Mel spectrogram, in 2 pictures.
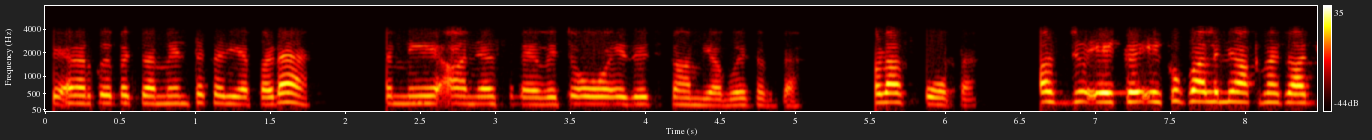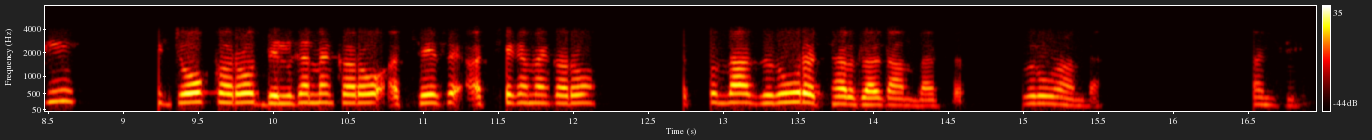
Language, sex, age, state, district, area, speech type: Dogri, female, 30-45, Jammu and Kashmir, Jammu, rural, conversation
